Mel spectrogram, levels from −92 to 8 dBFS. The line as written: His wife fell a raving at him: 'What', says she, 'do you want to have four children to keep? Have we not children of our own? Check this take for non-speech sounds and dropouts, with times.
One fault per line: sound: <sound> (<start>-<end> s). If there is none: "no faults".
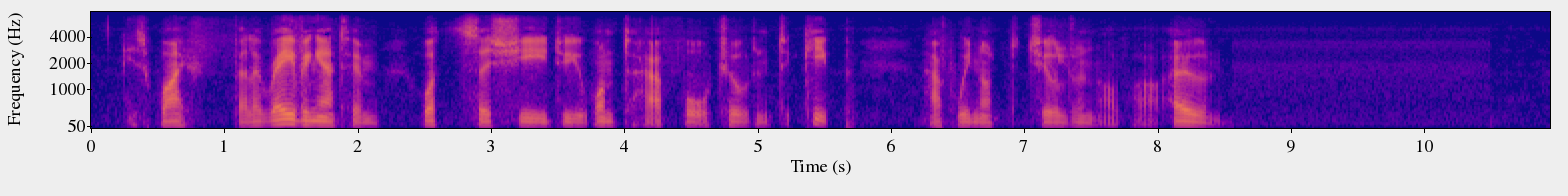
no faults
